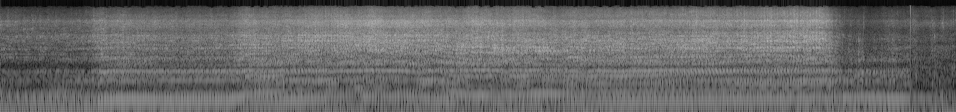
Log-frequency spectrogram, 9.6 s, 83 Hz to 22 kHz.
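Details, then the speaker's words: Mitsubishi Delica L400 with a 1UZ-FE VVTi V8 swap, exhaust off and intake shortened to cure a power restriction. The strong V8 drone climbs cleanly on throttle, then settles steady; revs freely with no stumble. "take the exhaust off and shorten the intake and you can hear it there it was going quite well"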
